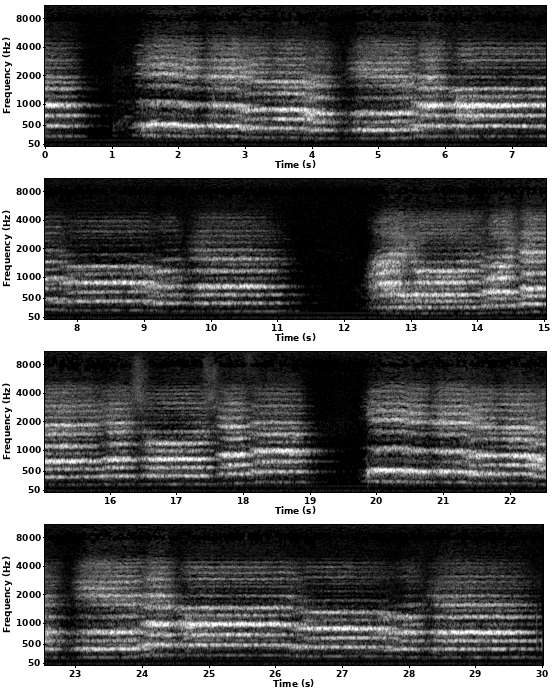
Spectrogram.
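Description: A large mixed choir of young men and women singing, in long phrases broken by three short pauses.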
